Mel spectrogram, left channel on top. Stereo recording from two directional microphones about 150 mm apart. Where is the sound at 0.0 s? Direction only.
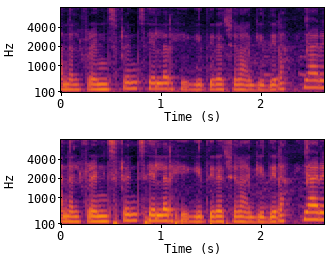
15° right (ahead or behind).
